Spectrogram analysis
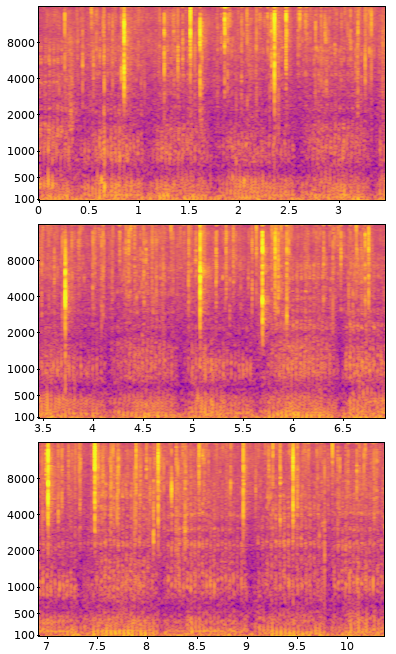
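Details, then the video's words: Domestic cat purring steadily beside a crackling fireplace, a deep low rumble pulsing in quick breath cycles roughly twice a second, with sharp scattered pops and snaps of burning wood over the top. "Purring Cat with Cozy Crackling Fireplace Sound"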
